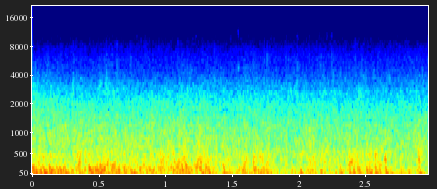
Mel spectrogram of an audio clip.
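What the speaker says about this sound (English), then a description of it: "How is it raining in the absolute universe?" A thunderstorm in a video game on a galactic space train: steady heavy rain and low rumbling thunder roll continuously at a loud, even level for the whole stretch, with no voices.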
